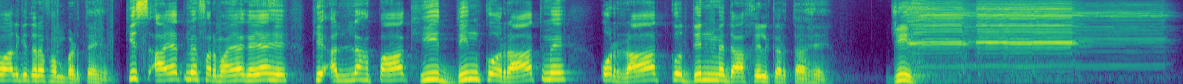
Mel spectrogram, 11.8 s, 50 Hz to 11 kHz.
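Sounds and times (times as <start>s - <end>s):
speech: 0.0s - 9.6s
quiz show buzzer pressed: 9.0s - 11.8s.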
